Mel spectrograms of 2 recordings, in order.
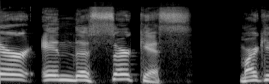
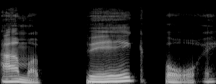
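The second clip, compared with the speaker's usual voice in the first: very low, deep, creepy put-on voice; 8 semitones lower, 3 dB quieter than usual. Competing to see whose version sounds creepier, creepy voice. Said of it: "it's just like creepy".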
